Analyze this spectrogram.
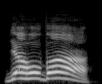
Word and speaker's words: Yehovah: And then he finds, here's the second time, he finds it, Yod-Heh-Vav-Heh, with the vowel pointings, and he pronounces it, Yehovah, Yehovah, Yehovah.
